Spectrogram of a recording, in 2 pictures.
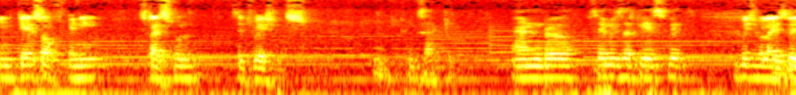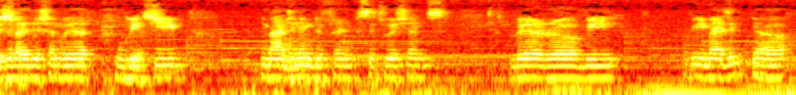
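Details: Adult man speaking; typical speech.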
